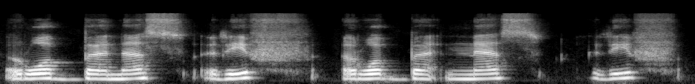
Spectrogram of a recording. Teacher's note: ہم نے نون کو ہی سواد سے ملا دینا ہے کیونکہ سواد پہ جزم آ رہی ہے ۔ ربنس رف، ربنس رف، روا باریک ہوگا، فا سے ملائیں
